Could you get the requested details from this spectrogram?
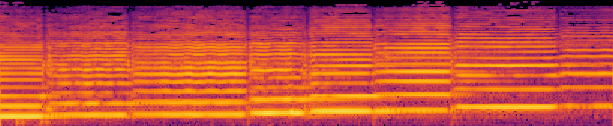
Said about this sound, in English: A minor scale sounds like this.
